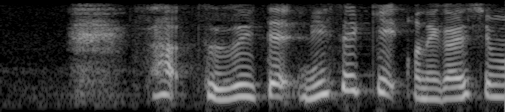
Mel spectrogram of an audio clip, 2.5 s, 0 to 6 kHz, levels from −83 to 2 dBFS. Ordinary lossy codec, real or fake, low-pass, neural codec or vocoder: none; real; 5.4 kHz; none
